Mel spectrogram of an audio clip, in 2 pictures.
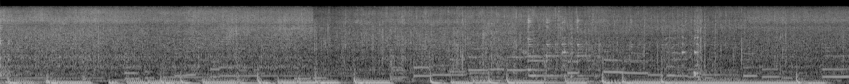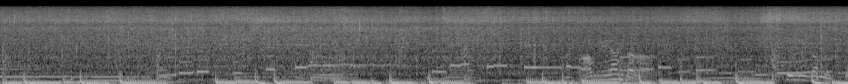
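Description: Food sizzling in a hot frying pan as it is stirred with chopsticks.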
